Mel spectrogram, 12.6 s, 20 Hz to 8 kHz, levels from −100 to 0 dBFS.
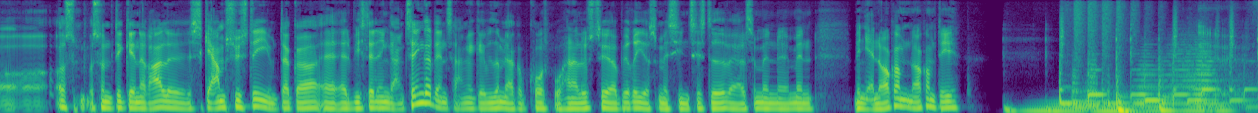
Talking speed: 190 wpm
